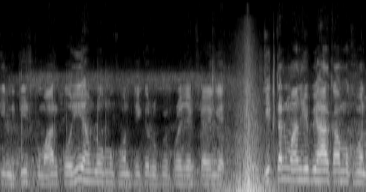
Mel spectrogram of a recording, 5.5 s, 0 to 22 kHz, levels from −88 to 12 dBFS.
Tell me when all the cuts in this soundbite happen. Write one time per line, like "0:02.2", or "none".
0:03.7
